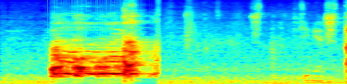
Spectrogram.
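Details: Giant Alaskan Malamute family at feeding time, eating together while being handed food indoors; one sustained, steady, harmonic whining note lasting about a second, then quiet room noise with faint human voices.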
